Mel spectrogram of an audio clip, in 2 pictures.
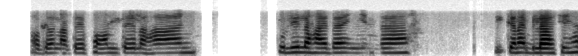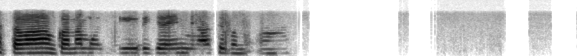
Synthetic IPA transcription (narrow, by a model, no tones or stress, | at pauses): ɔd̪ɔnat̪ɛpʰɔnt̪ɛlaɦaɲ | pulilaɦaɲd̪aiɲind̪a | ic̪̚kanaʔbilaɦt͡ʃʰiɲhat̪awaːŋkanamutɡilid͡ʒainminasɛbɔɲɔʔa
